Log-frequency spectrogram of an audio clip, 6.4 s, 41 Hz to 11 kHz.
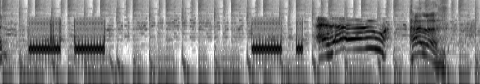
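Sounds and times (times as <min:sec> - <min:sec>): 
speech: 0:00.0 - 0:00.2, 0:05.8 - 0:06.1
thumping rhythmic music beat: 0:00.0 - 0:06.3
telephone double-ring ringing tone: 0:00.4 - 0:01.4, 0:03.4 - 0:04.2.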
